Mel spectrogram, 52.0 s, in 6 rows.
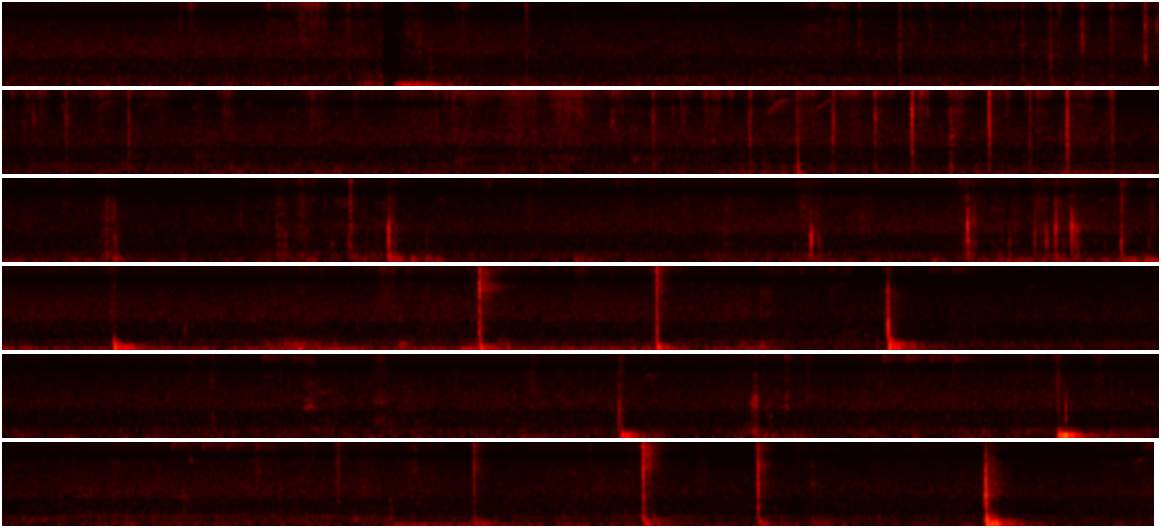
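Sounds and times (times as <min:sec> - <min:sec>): stones clacking together: 0:24.5 - 0:26.1
dull thud: 0:26.8 - 0:27.2, 0:32.7 - 0:33.0, 0:50.8 - 0:51.1.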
